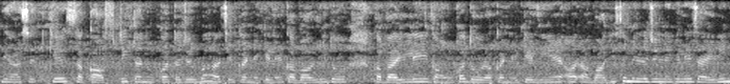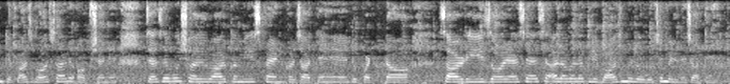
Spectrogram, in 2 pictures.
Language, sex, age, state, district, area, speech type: Urdu, female, 18-30, Delhi, Central Delhi, urban, spontaneous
